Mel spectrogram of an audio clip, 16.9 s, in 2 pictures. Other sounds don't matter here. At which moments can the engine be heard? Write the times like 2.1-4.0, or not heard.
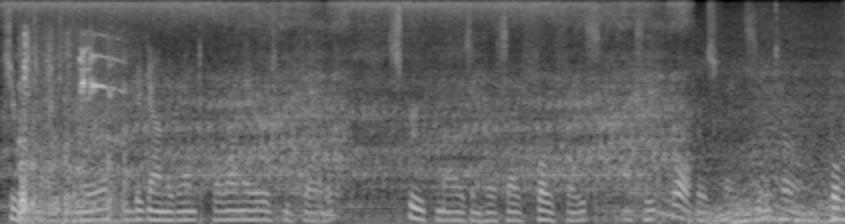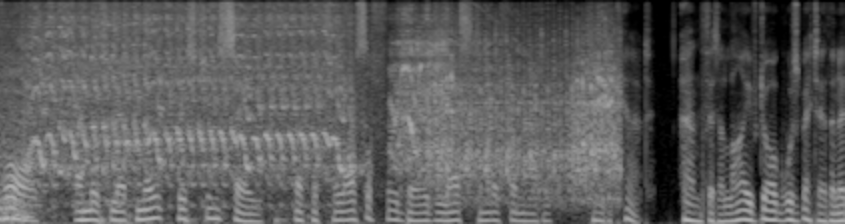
0.0-14.7.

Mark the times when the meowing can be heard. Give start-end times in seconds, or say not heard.
0.1-1.3.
